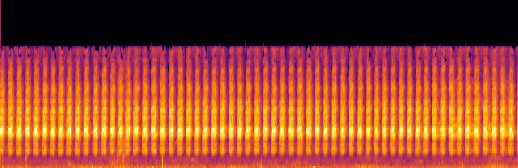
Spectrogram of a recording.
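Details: A cricket chirps in a fast, steady pulse, each chirp a high shrill trill, recorded in summer in the rolling hillsides of Tuscany, central Italy.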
